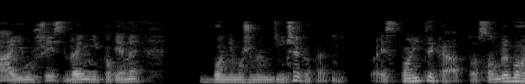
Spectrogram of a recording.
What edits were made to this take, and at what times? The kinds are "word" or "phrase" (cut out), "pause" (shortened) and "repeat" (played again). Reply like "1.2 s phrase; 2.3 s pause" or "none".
1.0 s word; 1.8 s pause; 2.7 s word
